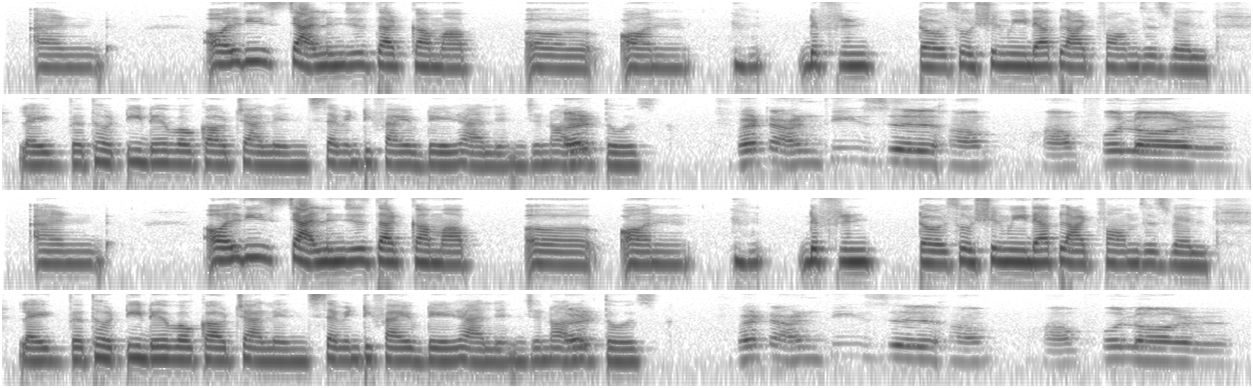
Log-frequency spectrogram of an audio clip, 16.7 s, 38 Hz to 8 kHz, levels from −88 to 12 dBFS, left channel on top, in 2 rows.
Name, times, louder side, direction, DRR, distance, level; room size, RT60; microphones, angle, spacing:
voice 1, 0.2-0.7 1.3-3.1 3.5-4.6 4.9-5.8 6.1-12.6, right 3 dB, 15° right, 0.3 m, -24 dB
voice 2, 13.2-14.9 15.3-16.5, left 4 dB, 70° left, 0.5 m, -29 dB
5.5 x 2.1 x 3.1 m
head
